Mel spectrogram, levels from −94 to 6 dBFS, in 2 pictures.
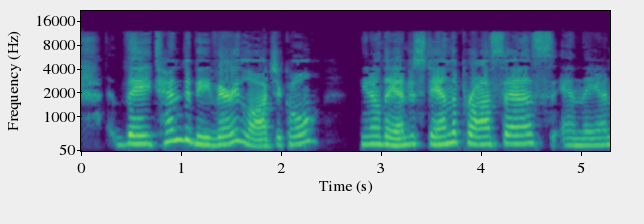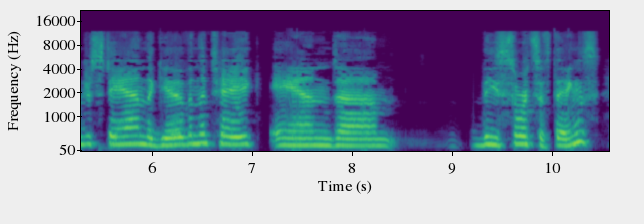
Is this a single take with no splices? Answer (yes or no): no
